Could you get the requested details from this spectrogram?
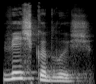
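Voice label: "веськӧдлысь", Komi, female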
